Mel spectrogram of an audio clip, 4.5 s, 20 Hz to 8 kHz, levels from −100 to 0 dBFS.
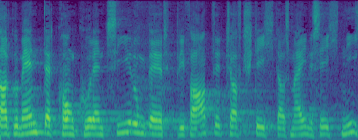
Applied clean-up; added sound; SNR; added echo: none; none; none; none.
